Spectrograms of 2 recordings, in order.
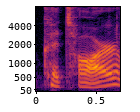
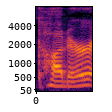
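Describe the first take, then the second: First: It does not sound like the word cutter. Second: It sounds like the English word cutter. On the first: The speaker calls it right. "as opposed to Qatar" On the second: The speaker calls it wrong. "a lot of journalists think that it's pronounced cutter"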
